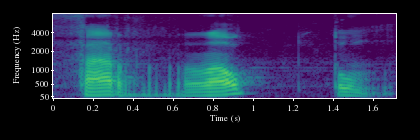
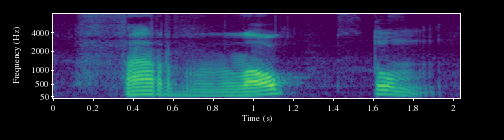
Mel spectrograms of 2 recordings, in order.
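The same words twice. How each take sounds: Both takes have the same delivery.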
